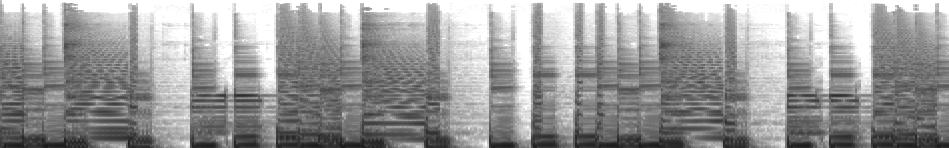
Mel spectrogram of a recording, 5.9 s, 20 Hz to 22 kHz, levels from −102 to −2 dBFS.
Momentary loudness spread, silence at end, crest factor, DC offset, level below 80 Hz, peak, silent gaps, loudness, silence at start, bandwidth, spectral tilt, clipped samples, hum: 6 LU; 0 s; 16 dB; under 0.1%; -22 dBFS; -4 dBFS; none; -21 LUFS; 0 s; 19.5 kHz; -5 dB/octave; under 0.1%; none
